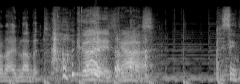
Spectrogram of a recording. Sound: chuckles

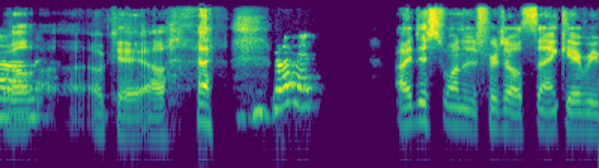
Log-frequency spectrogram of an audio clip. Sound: laugh

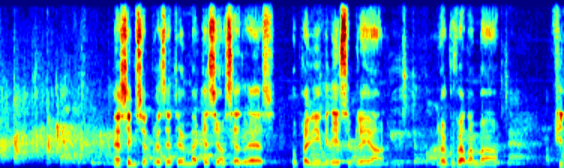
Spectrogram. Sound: applause

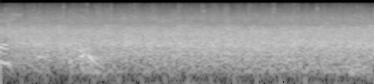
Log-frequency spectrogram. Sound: audience applauding

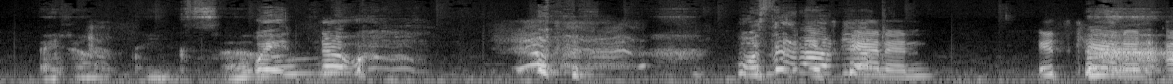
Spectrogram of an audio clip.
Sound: laughter

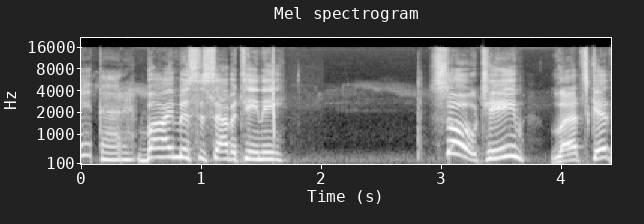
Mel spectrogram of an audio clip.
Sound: smack!

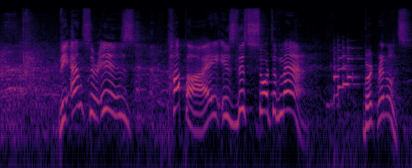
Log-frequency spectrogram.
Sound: laughter

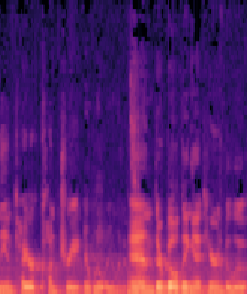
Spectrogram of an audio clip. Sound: voiceover

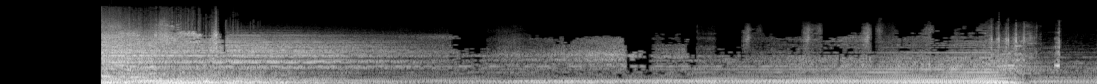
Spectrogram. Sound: sound of sci fi horror

